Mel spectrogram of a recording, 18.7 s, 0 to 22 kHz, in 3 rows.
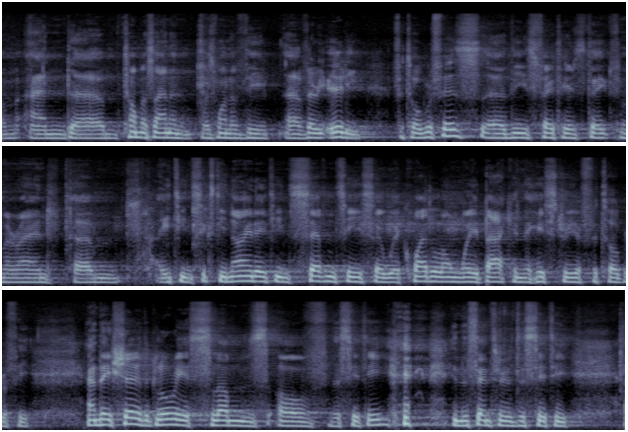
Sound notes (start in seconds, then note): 16.3 chuckles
